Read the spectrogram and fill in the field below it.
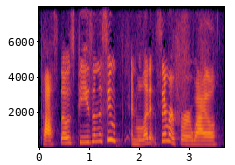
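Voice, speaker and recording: A woman voicing a clever, friendly traveling stranger in a children's puppet show, with theatrical, deliberate phrasing. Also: sits high, very animated. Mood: cheerful, directing. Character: friendly, tired, hungry wandering stranger puppet, cleverly coaxing.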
